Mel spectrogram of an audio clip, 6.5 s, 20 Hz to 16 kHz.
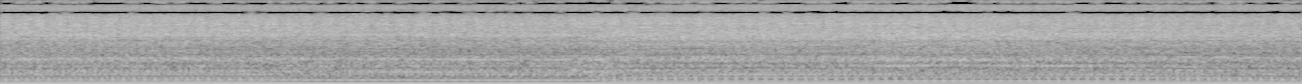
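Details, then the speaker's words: BMW 320d E90 N47 diesel, 135 kW, 2011: quiet even idle, then light periodic metallic rattle from back of engine as revs held at 2000 rpm; early timing chain and guide wear, chains due within about 5,000-10,000 km. "as you can hear there's a rattling noise at 2000 rpm and that's the start of that problem so at about five or ten thousand kilometers you should change your chains"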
